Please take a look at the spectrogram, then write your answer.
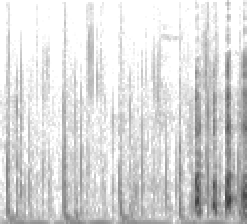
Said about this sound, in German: Beschwingte Schritte führen aus dem Hörspiel.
